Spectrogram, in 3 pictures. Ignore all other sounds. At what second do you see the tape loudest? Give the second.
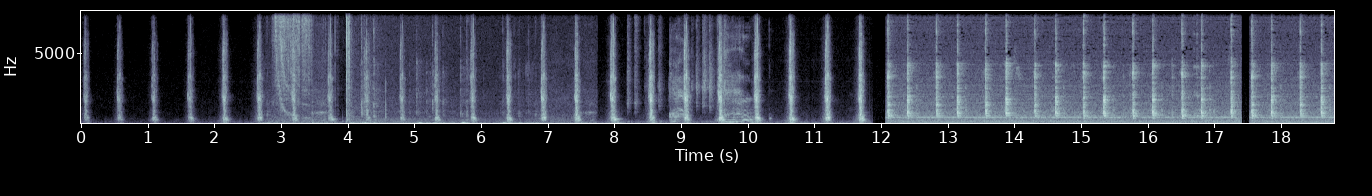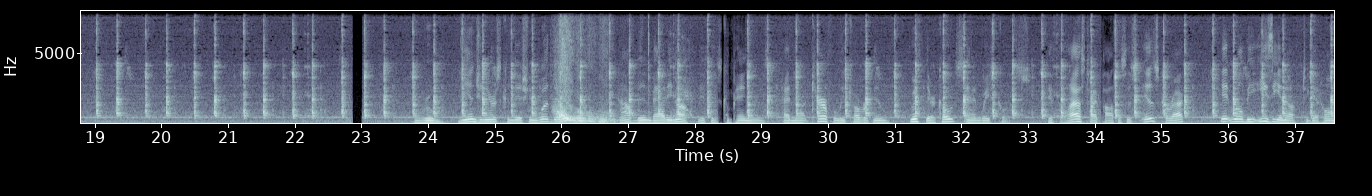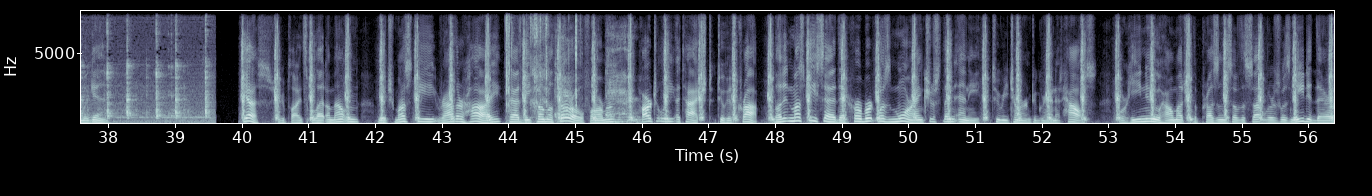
26 s.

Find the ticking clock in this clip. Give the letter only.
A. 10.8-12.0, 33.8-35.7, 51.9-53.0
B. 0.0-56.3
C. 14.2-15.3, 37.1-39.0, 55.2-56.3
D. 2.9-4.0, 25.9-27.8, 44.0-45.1
B.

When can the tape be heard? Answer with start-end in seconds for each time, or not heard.
2.9-4.0, 25.9-27.8, 44.0-45.1.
